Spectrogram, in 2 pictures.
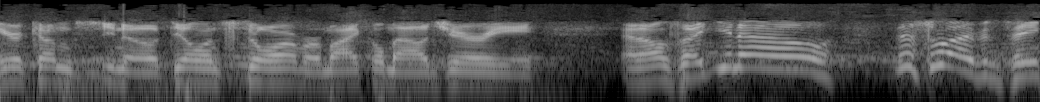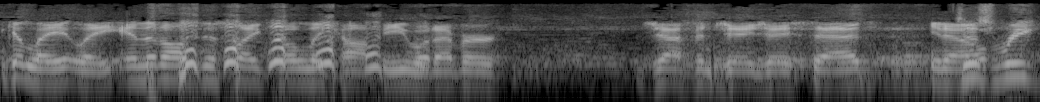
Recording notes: live from Hooters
